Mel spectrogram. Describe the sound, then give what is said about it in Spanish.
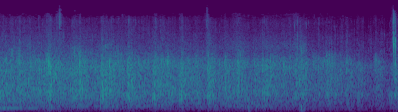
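Sustained applause from an audience clapping for the Lord, a dense steady wash of clapping with no pauses and no voices over it, holding at an even, fairly loud level throughout. “Dale bien fuerte el aplauso al Señor si crees que Él está en este lugar.”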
